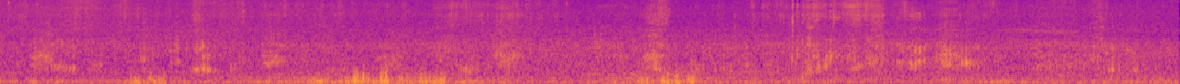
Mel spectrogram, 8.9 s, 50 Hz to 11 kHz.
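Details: Porkchop the bulldog playing with another dog, filmed by phone on September 25, 2012; low rumbling growls and snorts come in bursts near three and five seconds, among scuffling, clicking movement noises and a muffled low background.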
